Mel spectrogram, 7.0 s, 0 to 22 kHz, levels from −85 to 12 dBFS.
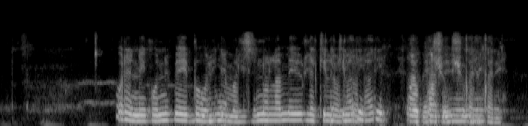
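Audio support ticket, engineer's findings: AMR bit errors, 2.66–3.10 s and 5.04–5.87 s: hoarse, scratchy, gargly speech at steady pitch and level. Flipped low-protection bits in AMR-WB frames misplace excitation pulses and corrupt fine gain and spectral values.

Doubled audio track, 4.40 s to end: a full-band duplicate trails around 300 ms behind at roughly equal level, with no decay or room colour and an abrupt onset. Likely a second capture path or a misaligned edit.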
